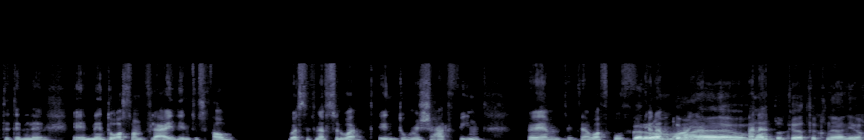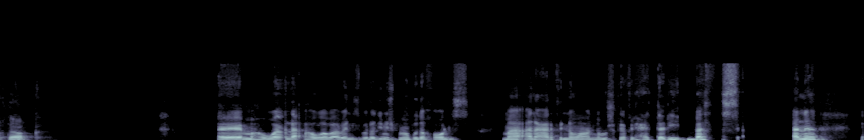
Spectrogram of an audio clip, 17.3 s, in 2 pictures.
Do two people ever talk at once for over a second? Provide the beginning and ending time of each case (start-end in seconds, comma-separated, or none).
6.4-7.8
